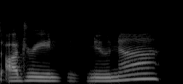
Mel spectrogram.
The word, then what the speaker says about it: Audrey Nuna: One is Audra, I think her name is Audrey Nuna, is how you pronounce it,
